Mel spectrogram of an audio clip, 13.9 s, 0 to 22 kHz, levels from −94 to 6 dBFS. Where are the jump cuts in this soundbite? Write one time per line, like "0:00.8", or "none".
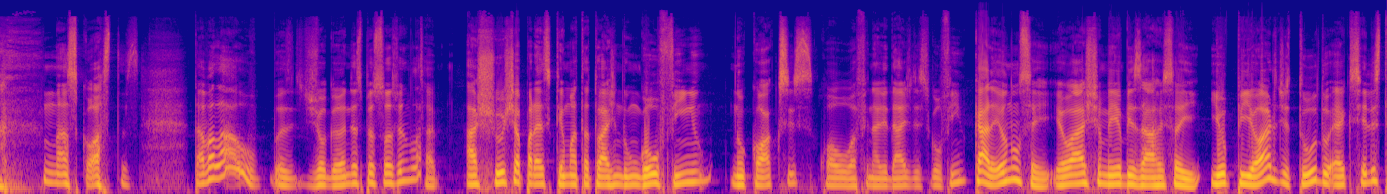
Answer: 0:04.2
0:09.7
